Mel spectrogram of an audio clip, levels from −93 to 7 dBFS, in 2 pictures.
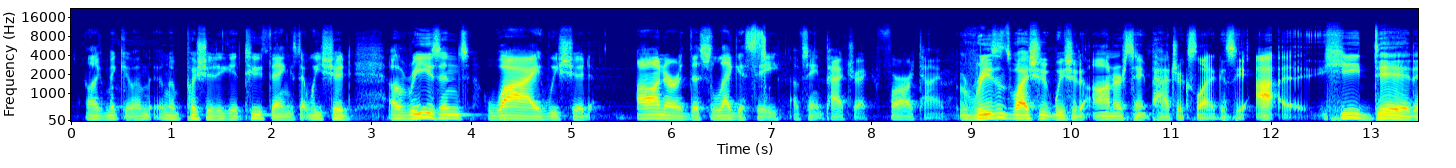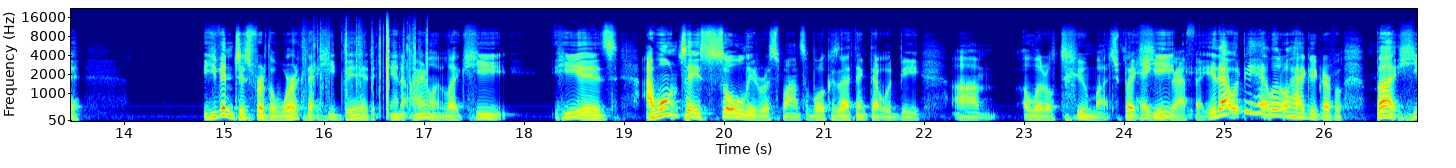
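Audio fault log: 15.68 to 17.03 s, cable scratch noise: for about 1.4 seconds a dense, ragged rustling sits over the speech, roughly 10 dB below it. The bursts are uneven and gritty, with no steady hiss or tone to them. That's likely a worn cable, connector or pot being moved, with its contact resistance jumping around quickly and throwing those irregular noise spikes into the signal until it settles again.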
